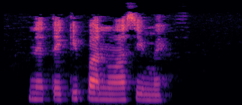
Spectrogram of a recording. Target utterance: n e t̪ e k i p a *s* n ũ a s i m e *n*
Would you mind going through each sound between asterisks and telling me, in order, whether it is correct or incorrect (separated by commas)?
incorrect, incorrect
